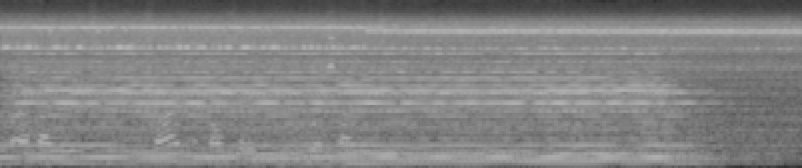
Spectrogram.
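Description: Music playing inside a car cabin: long held chords with a voice over them, dropping away briefly near the end before picking up again.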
